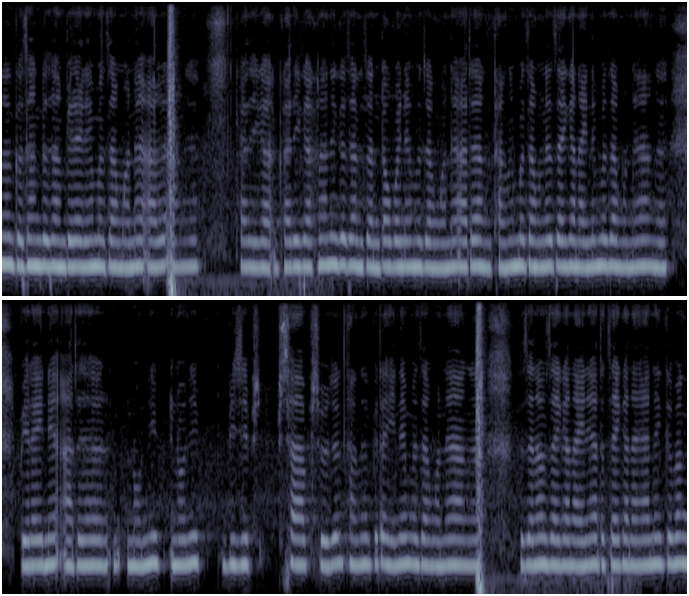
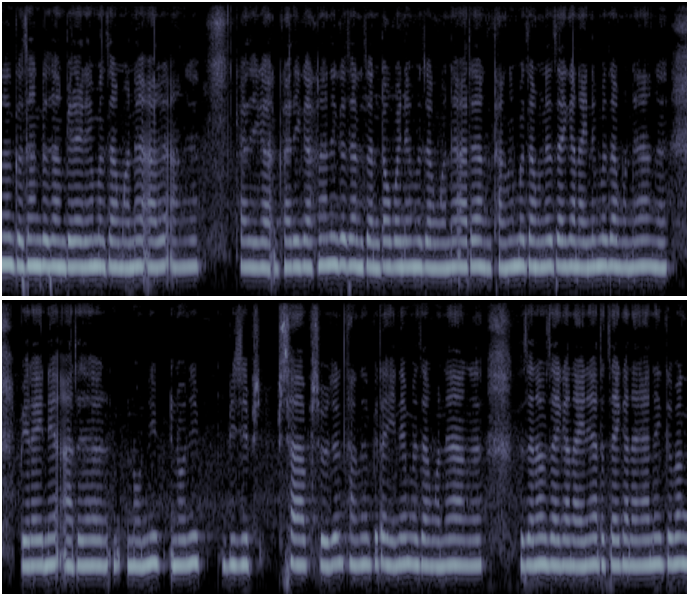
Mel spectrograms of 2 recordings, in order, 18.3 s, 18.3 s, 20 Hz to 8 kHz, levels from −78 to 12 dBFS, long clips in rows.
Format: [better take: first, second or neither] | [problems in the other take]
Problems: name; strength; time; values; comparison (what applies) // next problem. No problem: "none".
second | background sound (Tearing); 5 dB below the speech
